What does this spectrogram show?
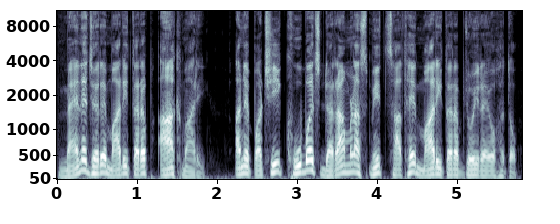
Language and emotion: Gujarati, disgusted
